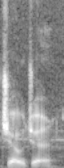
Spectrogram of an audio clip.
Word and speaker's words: Georgia: yeah, what I said is Georgia, but you know they pronounce it Joja Mm. down there, so that's how they do it.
